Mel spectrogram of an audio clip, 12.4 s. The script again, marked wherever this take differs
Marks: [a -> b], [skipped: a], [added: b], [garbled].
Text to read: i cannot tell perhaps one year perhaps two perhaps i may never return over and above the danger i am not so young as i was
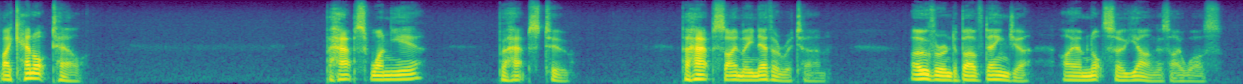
i cannot tell perhaps one year perhaps two perhaps i may never return over and above [skipped: the] danger i am not so young as i was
